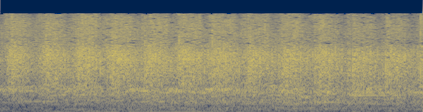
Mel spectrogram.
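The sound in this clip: A football crowd roars and applauds at the new Arcángel stadium during a free kick, a dense, steady wash of noise with soft rhythmic swells that runs without a break.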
